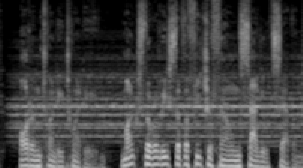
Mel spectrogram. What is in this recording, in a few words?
Space Promo; Salut-7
